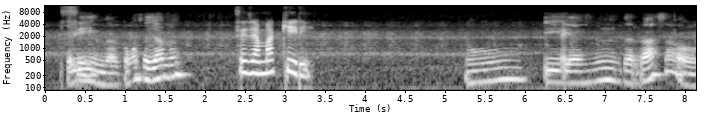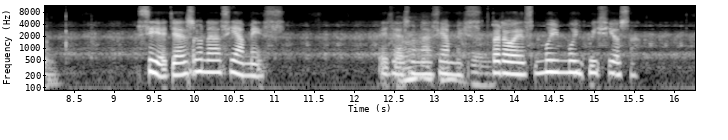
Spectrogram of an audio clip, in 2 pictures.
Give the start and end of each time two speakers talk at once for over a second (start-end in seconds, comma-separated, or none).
12.5-13.8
